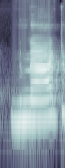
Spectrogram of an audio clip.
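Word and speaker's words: gnat: Next देखिए, नैट में क्या साइलेंट है? बताइए 34 में क्या होगा? तो ध्यान रखिएगा एक ही ऑप्शन है, ये जो जी है वही साइलेंट है।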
